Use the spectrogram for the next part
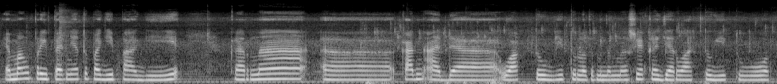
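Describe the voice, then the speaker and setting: A woman's voice: medium pitch, little pitch movement, normal speed, noisy background. A young woman with a nasal voice, congested from flu, chatting casually to viewers in a homemaker's vlog voice-over. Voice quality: nasal, stuffy. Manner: chatty, conversational, addresses viewers as friends. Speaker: homemaker vlogger.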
